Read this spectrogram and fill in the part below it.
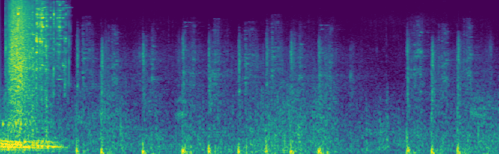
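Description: Footsteps thud softly on a hard floor.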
